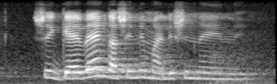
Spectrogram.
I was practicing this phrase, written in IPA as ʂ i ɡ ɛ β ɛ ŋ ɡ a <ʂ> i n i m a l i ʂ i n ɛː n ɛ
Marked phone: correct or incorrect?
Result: correct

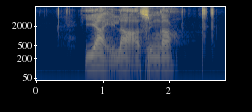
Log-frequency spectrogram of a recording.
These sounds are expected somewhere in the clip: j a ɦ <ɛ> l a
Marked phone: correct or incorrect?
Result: incorrect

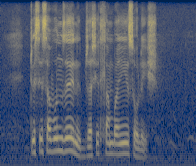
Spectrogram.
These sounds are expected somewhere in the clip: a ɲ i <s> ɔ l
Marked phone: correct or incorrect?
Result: correct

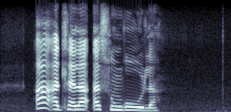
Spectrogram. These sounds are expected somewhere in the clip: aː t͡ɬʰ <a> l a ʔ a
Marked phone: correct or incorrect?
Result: incorrect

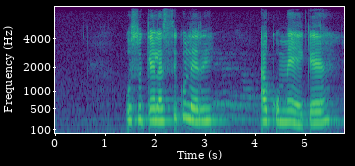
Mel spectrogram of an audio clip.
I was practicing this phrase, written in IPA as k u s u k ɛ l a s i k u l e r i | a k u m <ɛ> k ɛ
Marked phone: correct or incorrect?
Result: incorrect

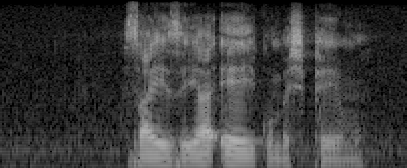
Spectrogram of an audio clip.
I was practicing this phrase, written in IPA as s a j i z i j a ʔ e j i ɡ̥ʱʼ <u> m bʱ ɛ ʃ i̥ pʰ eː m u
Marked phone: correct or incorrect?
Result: correct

